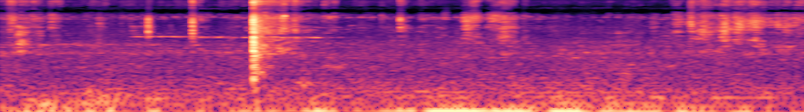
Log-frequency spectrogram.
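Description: A few faint, sharp clicks and snaps as yardlong bean pods are picked from the vine. The sharpest comes about two seconds in, with a faint low rumble around the middle.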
